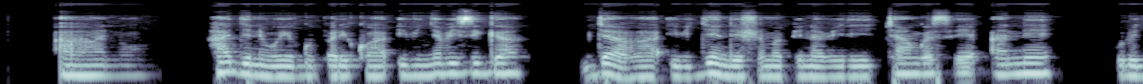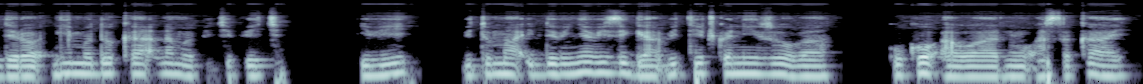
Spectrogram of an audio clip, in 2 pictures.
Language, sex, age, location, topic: Kinyarwanda, male, 36-49, Nyagatare, education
